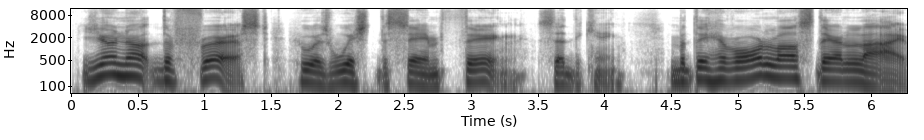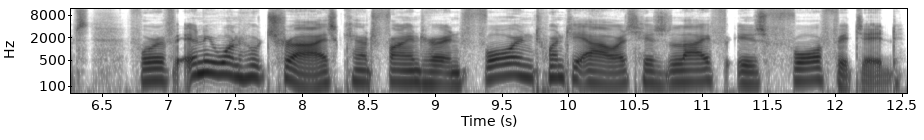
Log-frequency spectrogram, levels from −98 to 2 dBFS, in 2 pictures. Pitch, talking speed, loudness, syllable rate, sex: 140 Hz, 180 wpm, -18 LUFS, 3.9 syllables/s, male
